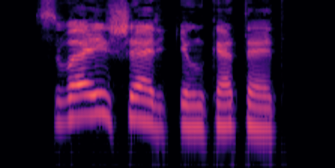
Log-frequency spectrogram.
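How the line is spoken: Proud. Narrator (Russian): подхватил гордо

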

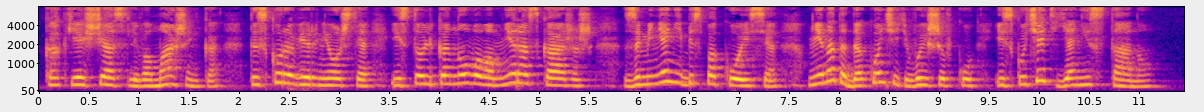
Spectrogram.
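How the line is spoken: Whispering. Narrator (Russian): Подруга зашептала

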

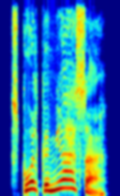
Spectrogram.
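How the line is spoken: Delighted exclamation. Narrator (Russian): восторженно воскликнула Ньюру

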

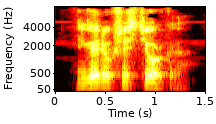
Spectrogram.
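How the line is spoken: Thoughtful voice through headphones. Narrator (Russian): задумчиво известили наушники голосом лингвиста Алана

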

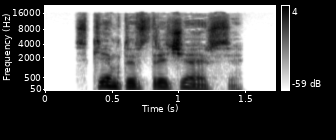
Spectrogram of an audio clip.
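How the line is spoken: Whispered question. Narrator (Russian): шепотом спросил Юранд

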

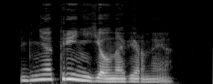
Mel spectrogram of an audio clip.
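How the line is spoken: Sighing. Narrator (Russian): вздохнув, ответила Вика

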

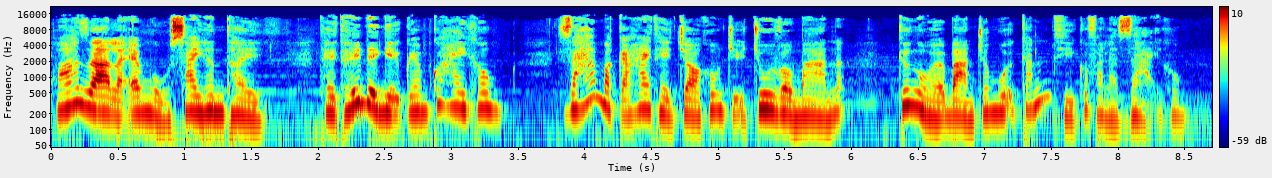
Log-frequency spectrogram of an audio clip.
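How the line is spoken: Smiling woman. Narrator (Vietnamese): Cô mỉm cười, rồi nói

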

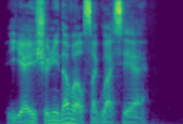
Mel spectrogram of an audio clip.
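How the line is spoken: Grumbling. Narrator (Russian): пробурчал Креол

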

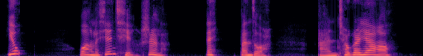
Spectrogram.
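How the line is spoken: Loud, prompt. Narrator (Chinese): 李伟立刻高声道

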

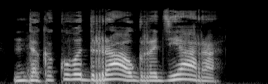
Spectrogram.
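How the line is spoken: Loud roaring growl. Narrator (Russian): зарычал дракон так громко

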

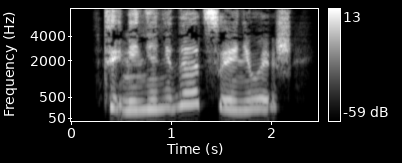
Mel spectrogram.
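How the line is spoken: Giggling young witch. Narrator (Russian): хихикнула юная ведьма

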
